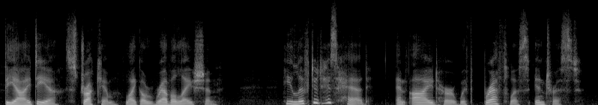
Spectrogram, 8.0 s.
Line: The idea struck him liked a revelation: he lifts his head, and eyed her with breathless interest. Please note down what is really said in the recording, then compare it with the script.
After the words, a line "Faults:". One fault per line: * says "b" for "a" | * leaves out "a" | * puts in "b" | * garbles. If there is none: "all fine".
The idea struck him like a revelation: he lifted his head, and eyed her with breathless interest.
Faults:
* says "like" for "liked"
* says "lifted" for "lifts"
